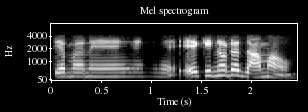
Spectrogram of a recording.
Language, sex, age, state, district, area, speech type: Assamese, female, 45-60, Assam, Dibrugarh, rural, conversation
